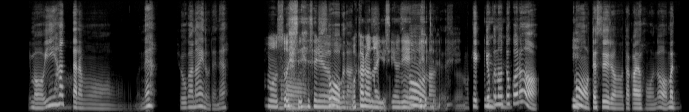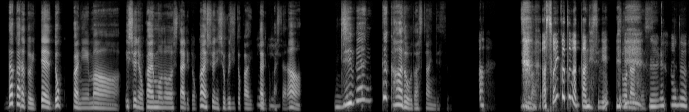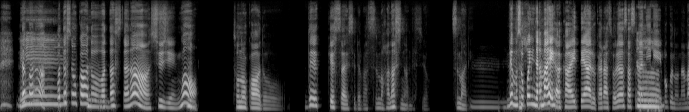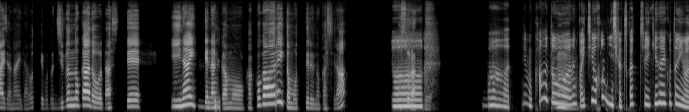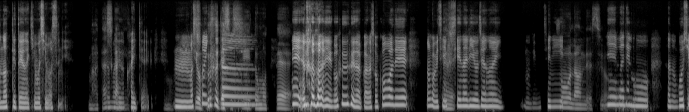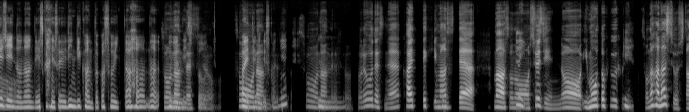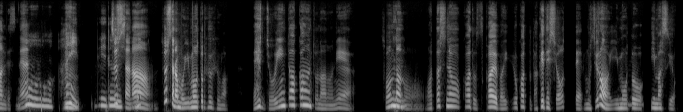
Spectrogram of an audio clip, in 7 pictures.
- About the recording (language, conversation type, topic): Japanese, advice, 収入やお金の使い方について配偶者と対立している状況を説明していただけますか？
- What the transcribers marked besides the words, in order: laughing while speaking: "そうですね"; giggle; giggle; chuckle; tapping; laughing while speaking: "まあまあね"; laughing while speaking: "何ですかね"; unintelligible speech; in English: "ジョイントアカウント"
